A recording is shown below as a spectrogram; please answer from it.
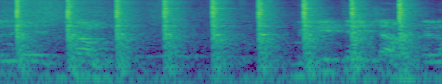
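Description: Small jeweller's hammer tapping a chasing tool into a metal piece: an even run of light, ringing metal-on-metal strikes, about four a second.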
